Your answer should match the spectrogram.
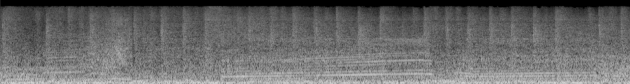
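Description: Porsche 718 Cayman GT4's naturally aspirated flat-six engine revving. Its pitch rises steadily through a gear, drops at a shift about four and a half seconds in, then climbs again, over background music.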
